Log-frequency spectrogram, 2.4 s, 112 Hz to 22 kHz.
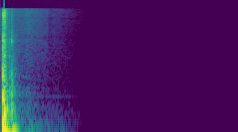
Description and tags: Varied hits on materials in my basement - cardboard boxes, a treadmill, wooden table, etc...most of the sounds from this pack were extracted from a recording of me striking said objects with my palm.
Because of proximity effect, I found some of these to be useful for the sound of an object hitting the ground.
drop, 2x4, foley, floor, impact, tap, wood, ground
